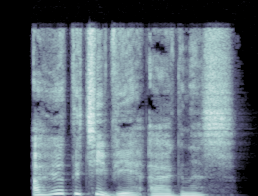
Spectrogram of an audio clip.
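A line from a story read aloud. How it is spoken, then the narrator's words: Cheerful. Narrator (Russian): весело сказала целительница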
